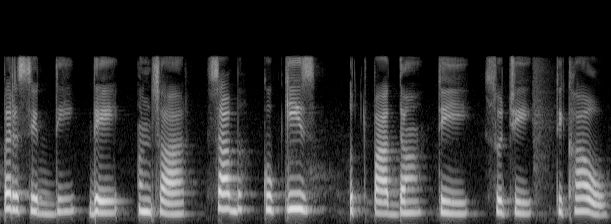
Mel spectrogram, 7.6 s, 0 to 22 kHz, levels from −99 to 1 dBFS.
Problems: none marked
